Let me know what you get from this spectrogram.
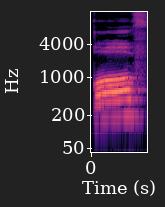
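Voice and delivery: قاف said loud and full from the throat; heavy qaf. Shown as a demonstration. Teacher showing heavy qaf to pupils, loud and full. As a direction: give قاف its heavy sound. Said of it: "جو پر پڑھا جاتا ہے".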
